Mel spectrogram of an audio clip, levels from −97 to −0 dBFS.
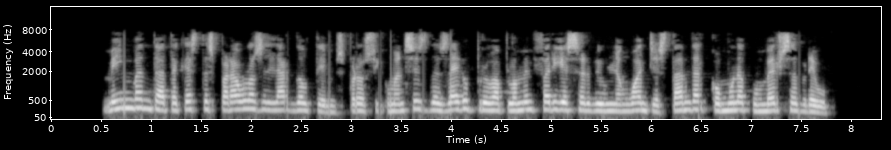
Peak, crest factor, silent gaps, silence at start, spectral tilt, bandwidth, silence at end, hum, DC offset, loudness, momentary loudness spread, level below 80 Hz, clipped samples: -2 dBFS; 16 dB; none; 0.55 s; -3.5 dB/octave; 7.8 kHz; 0.55 s; none; under 0.1%; -17 LUFS; 5 LU; -58 dBFS; under 0.1%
